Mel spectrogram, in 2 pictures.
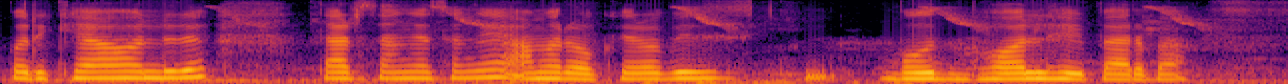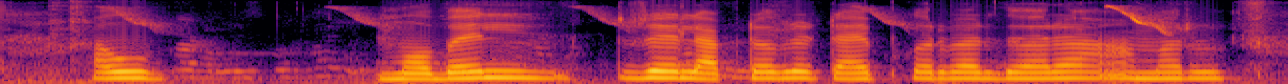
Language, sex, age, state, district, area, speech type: Odia, female, 30-45, Odisha, Subarnapur, urban, spontaneous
